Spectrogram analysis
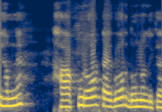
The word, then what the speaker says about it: ठाकुर: आप लोग देख रहे हैं होंगे कि हमने ठाकुर और टैगोर दोनों लिखा है। तो जो मूल नाम पहले था वो ठाकुर ही था, तो अंग्रेज ठाकुर नहीं बोल पाते थे, तो ठाकुर को टैगोर।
